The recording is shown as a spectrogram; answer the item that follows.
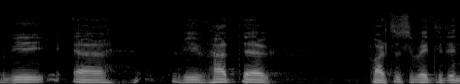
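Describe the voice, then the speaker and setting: On a very clean recording with a silent background, a man with a Persian accent speaks at a fairly slow pace. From Iran. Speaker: astrophysicist, audience member. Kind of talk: audience question at a seminar.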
